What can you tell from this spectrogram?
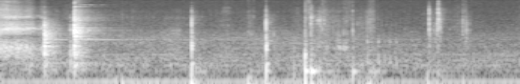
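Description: A ceramic plate and fork knocking and clinking on a wooden table as they are set down and handled: about six separate knocks, the loudest about a second in with a short ring.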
